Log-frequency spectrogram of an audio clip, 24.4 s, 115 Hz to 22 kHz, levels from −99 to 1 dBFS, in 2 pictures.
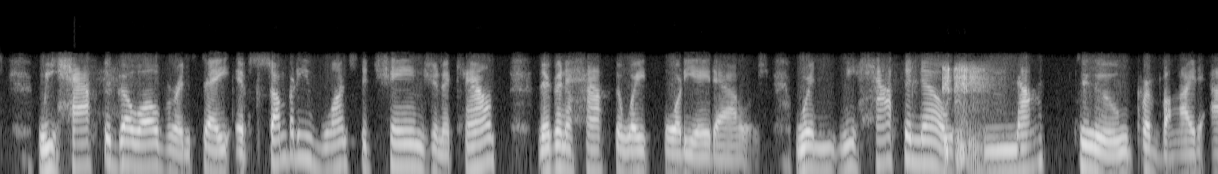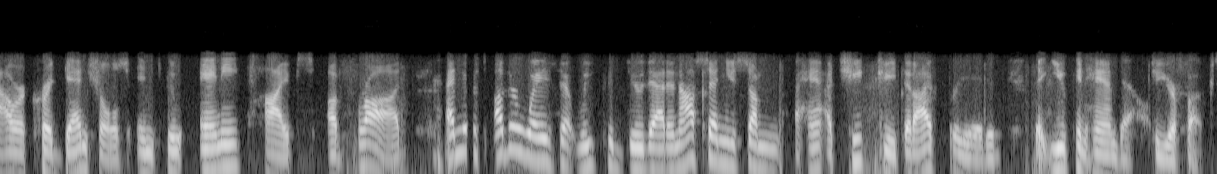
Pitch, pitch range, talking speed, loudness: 130 Hz, 115-150 Hz, 165 wpm, -20 LUFS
